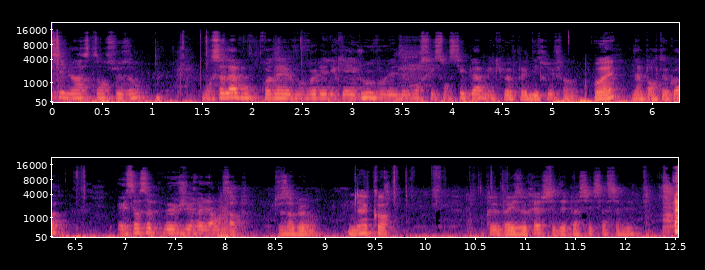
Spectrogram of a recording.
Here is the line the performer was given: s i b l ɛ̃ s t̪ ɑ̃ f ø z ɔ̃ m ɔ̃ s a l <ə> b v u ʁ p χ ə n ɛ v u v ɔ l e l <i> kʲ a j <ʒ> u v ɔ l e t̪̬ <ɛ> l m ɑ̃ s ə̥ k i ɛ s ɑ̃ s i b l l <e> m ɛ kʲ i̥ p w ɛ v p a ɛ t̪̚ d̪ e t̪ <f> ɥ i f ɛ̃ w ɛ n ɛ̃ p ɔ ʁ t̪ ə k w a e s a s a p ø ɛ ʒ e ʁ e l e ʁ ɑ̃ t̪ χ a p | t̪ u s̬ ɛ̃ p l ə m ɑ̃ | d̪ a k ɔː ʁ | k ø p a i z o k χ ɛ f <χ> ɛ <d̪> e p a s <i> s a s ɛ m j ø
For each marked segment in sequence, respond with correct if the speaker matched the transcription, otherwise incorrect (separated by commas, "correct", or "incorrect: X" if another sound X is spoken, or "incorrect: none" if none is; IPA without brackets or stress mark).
incorrect: a, incorrect: e, correct, correct, incorrect: a, incorrect: χ, incorrect: s, correct, incorrect: e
